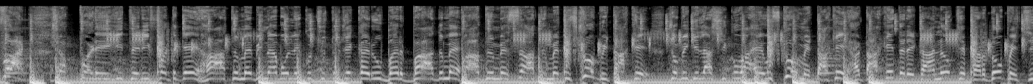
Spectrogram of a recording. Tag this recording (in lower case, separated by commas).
rapping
